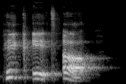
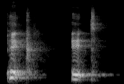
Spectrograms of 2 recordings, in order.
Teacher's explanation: the consonant of the first word joins into the vowel sound at the start of the second word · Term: catenation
